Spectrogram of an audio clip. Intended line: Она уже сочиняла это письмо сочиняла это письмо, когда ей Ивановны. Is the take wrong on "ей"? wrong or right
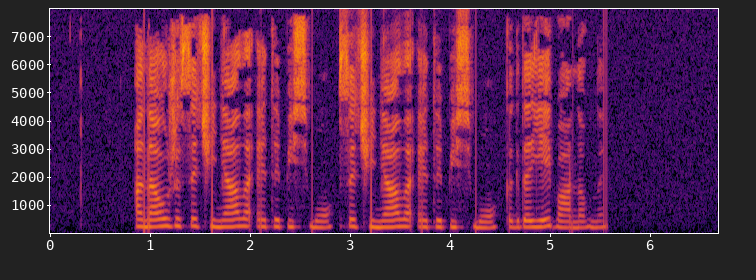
right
